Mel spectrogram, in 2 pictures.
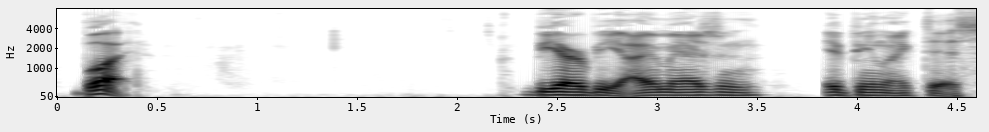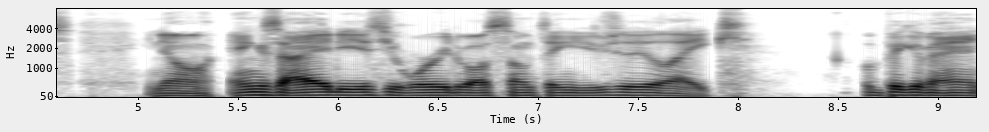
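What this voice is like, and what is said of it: Slightly raspy voice. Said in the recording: “my voice is a little raspy ... I've been talking a little too much the last few days”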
